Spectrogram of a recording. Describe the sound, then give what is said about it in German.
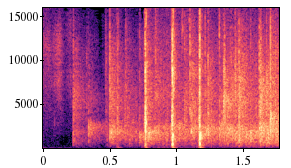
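Dubbed-in applause added for a YouTube video swells up after a brief quiet start, a dense wash of clapping with a few sharper, louder claps standing out, continuing steadily to the end with no voices. “Applaus, da kommt dann noch so ein nachvertonter Applaus für YouTube.”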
